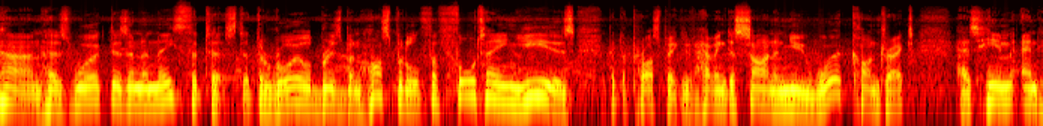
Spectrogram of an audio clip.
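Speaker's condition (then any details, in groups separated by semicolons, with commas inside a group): No condition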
